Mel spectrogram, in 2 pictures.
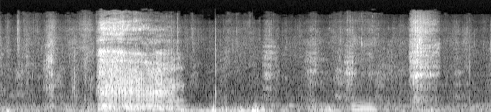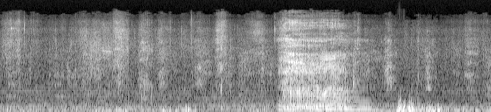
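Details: Fighting pet Siberian Huskies in a family with parents Turbo and Cloud. Two loud, rough growl-bark outbursts about seven seconds apart, with soft snorts and shuffling between them.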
